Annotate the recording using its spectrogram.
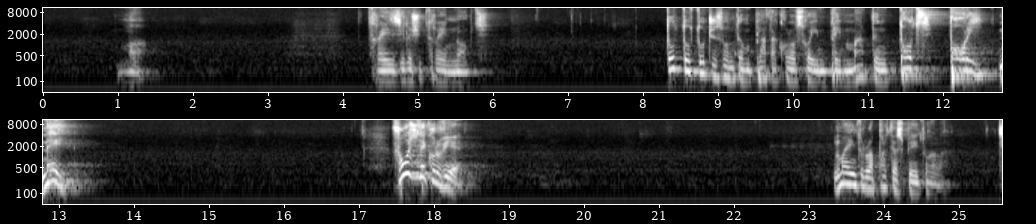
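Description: An older man speaks with animation into a microphone, in short bursts with pauses.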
